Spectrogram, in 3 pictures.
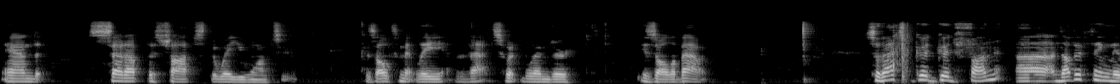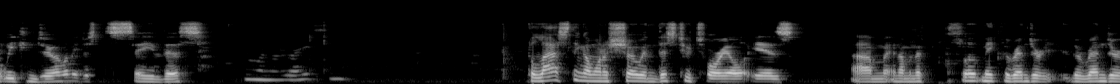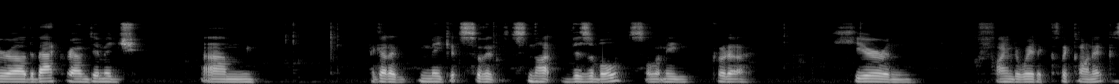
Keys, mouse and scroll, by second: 8.6-10.5 scroll down 4, 10.5-13.0 scroll down 3, 13.0 click, 17.1 click, 17.7-18.6 scroll up 9, 21.1 scroll down 4, 21.8-22.8 scroll down 4, 22.8-23.9 scroll down 8, 23.9-25.2 scroll up 2, 25.2 click, 25.2-25.7 scroll up 1, 25.7 middle click, 27.8-28.2 scroll up 5, 30.2 middle click, 33.1 middle click.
